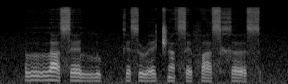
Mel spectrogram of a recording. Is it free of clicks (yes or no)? yes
